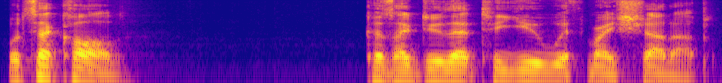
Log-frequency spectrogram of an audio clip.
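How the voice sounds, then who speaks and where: A man's voice: fairly low pitch, moderate pace, a little mellow. A young man hosting a casual livestream from his home setup, rambling, sarcastic and self-deprecating. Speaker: livestream host.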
